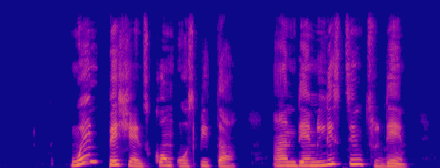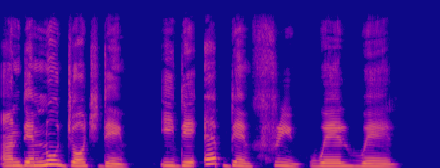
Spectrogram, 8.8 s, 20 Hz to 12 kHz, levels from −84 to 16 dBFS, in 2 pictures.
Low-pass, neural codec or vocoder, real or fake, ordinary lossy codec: 10.8 kHz; none; real; none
